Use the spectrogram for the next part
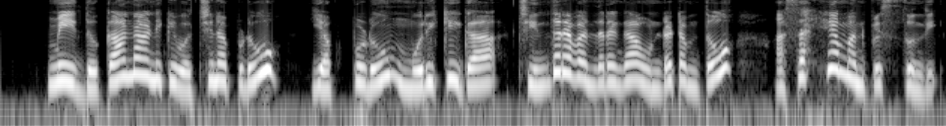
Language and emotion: Telugu, disgusted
